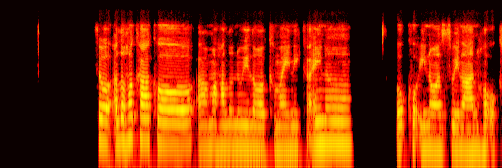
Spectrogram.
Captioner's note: speaks in foreign language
